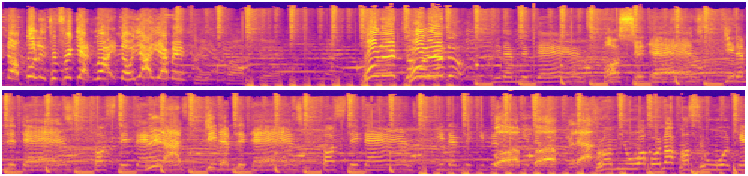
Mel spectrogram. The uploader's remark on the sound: LIVE AT ISLAND SATURDAYS. Live Audio from Island Saturdays featuring 100% Dancehall, Reggae, Soca and Afrobeats.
